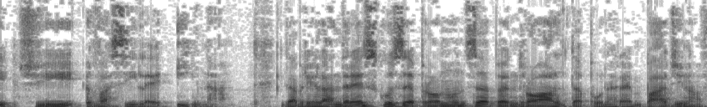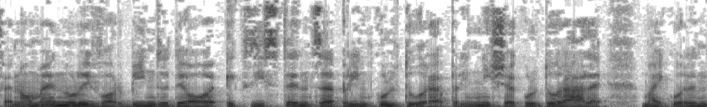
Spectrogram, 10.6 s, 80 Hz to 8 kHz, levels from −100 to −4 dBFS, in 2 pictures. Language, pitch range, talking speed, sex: Romanian, 70-90 Hz, 140 wpm, male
